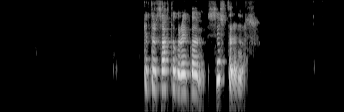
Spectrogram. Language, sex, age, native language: Icelandic, female, 60-69, Icelandic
